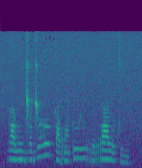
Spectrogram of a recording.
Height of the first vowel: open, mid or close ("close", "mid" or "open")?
open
